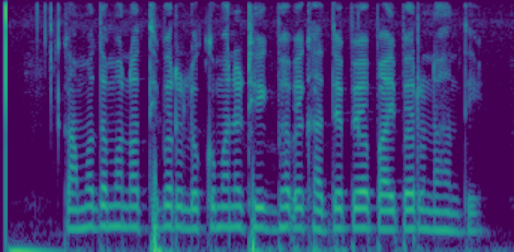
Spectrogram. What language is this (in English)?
Odia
